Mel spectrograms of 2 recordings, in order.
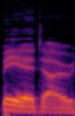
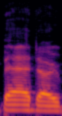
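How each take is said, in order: First: The first part sounds like 'beer', rhyming with weirdo. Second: The first part sounds like 'bear', the animal. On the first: The speaker calls it wrong. "I was pronouncing it Beardo to rhyme with weirdo" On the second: The speaker calls it right. "it's probably supposed to be Beardo because Beardo's a bear"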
